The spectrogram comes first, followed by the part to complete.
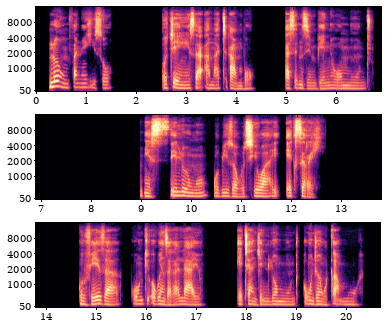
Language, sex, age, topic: North Ndebele, female, 25-35, health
